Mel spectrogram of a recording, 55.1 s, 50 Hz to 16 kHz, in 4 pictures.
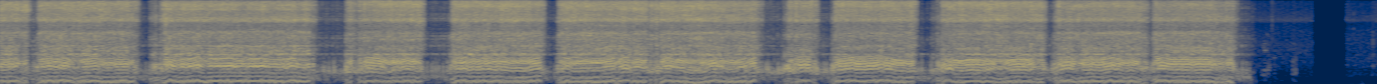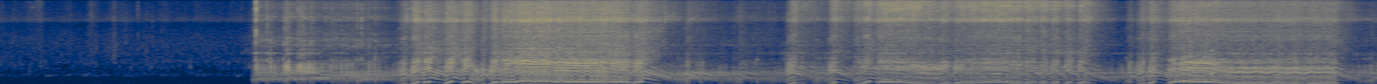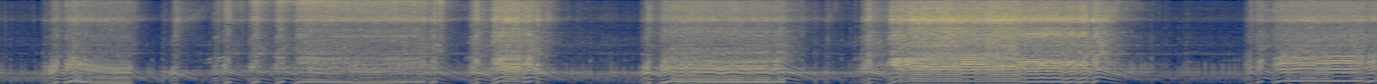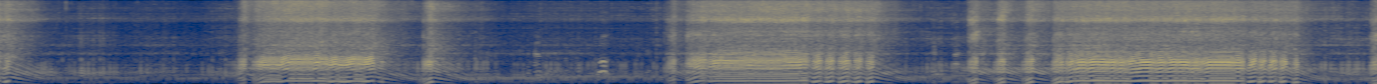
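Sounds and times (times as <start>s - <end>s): chainsaw idling: 0.0s - 12.6s, 16.3s - 55.0s
mini chainsaw revving: 0.0s - 12.7s, 16.3s - 55.0s.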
